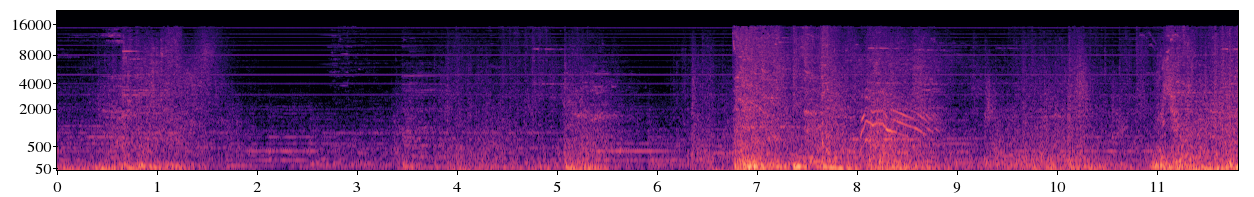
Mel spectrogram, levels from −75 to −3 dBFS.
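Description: A fixed-pitch USB whine runs through the whole clip. It sits on a 1 kHz series, strongest at its 18 kHz multiple, about 15 dB below the audio. Bus current drawn in 1 ms frames is leaking in through power or ground.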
